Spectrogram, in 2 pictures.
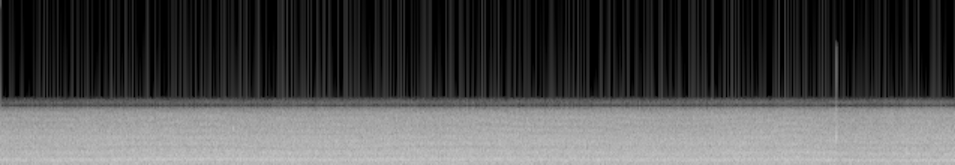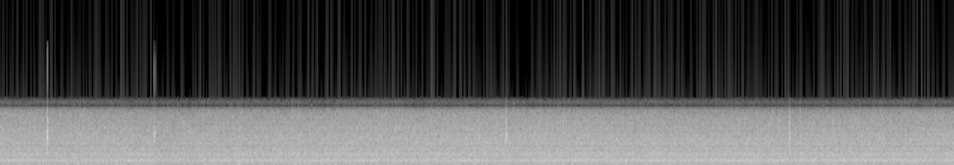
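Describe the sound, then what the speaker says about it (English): A waterfall in New Hampshire's Great North Woods running heavy with water, a loud, steady roaring rush that continues unbroken, with a few faint clicks and no voices. "Right now there's a lot of water coming down."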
